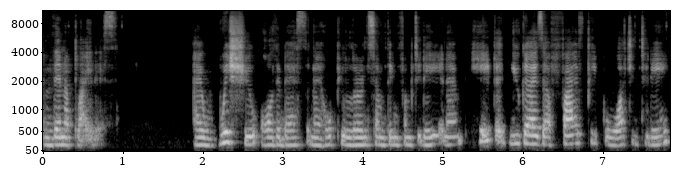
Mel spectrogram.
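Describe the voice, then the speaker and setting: A woman talks at a fairly quick pace in a somewhat breathy voice. Her tone is animated, at a medium pitch. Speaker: pulmonary critical care doctor. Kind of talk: live-stream medical teaching. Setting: live stream. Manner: fast.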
